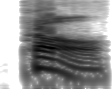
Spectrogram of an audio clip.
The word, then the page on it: prole: American English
